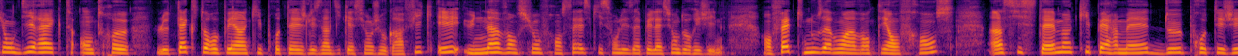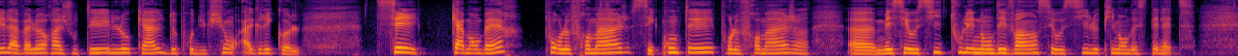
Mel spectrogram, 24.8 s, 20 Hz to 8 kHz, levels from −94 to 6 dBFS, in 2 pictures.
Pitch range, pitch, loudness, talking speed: 195-225 Hz, 205 Hz, -22 LUFS, 155 wpm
